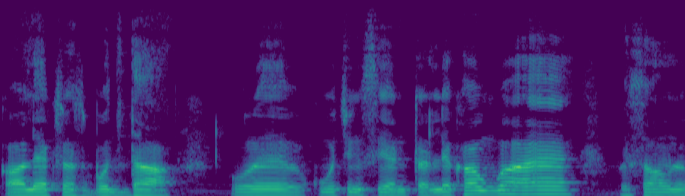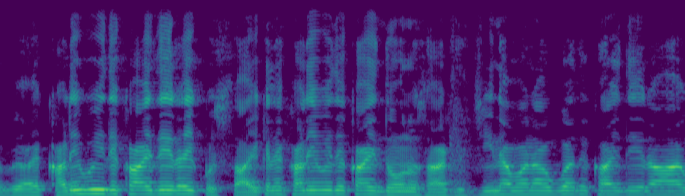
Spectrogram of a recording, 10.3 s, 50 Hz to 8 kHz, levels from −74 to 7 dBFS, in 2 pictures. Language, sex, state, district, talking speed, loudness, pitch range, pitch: Hindi, male, Uttar Pradesh, Gorakhpur, 205 wpm, -24 LUFS, 115-155 Hz, 140 Hz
